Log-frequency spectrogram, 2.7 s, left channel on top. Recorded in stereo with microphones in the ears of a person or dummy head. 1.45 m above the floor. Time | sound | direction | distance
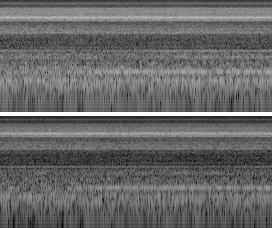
0.0 | an insect | 65° left (ahead or behind) | 1.2 m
